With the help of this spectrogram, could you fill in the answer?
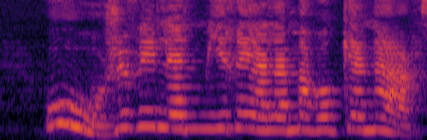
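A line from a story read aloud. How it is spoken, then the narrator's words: Joyful exclaiming. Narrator (French): s'exclama joyeusement Doudou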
